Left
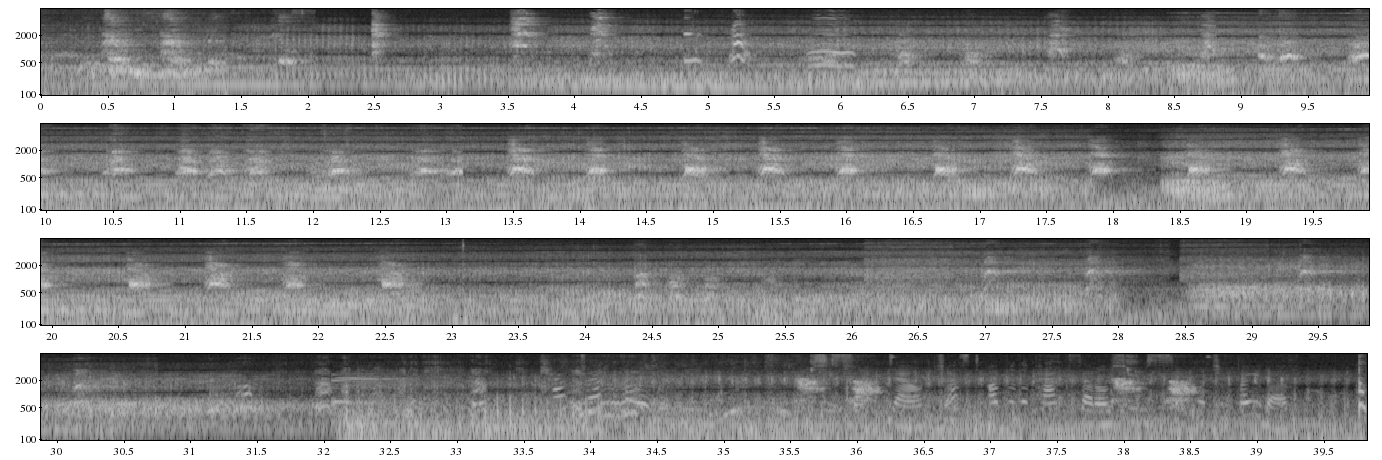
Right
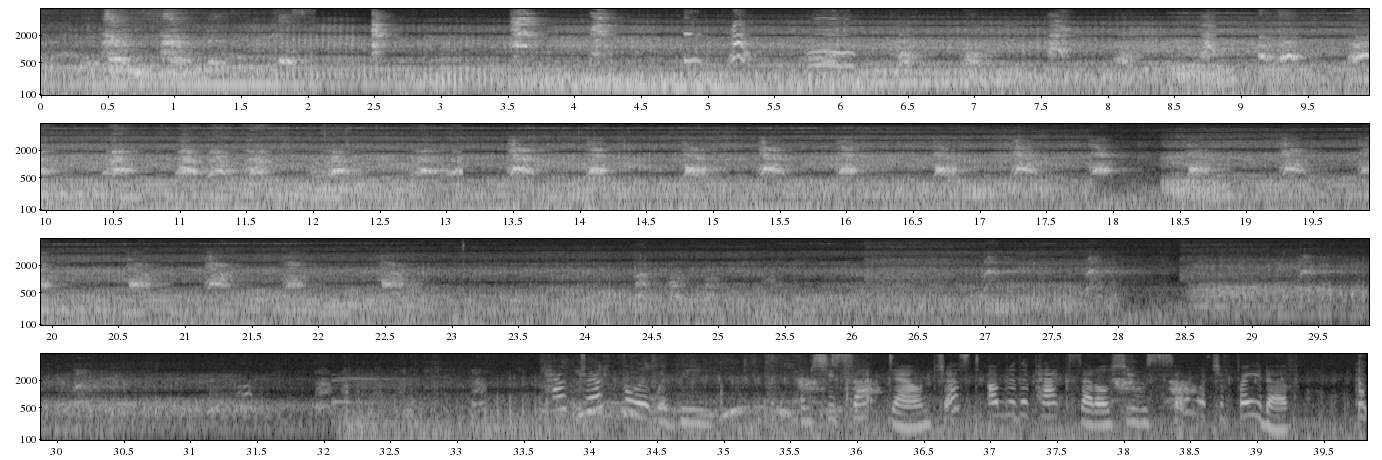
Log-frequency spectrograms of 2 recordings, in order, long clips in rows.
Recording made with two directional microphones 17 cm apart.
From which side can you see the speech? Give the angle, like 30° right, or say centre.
30° right.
